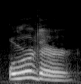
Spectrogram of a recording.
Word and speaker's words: order: 그냥 보통 막 주문하다 오더 오더 막 하시는데요 정확한 발음은 R 혀를 안으로 꼬는듯한 orderer orderer 따라해 보세요 older orderer 그렇죠네 혀의 안으로 꼬아서 older이라고 발음하세요 What do you wan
